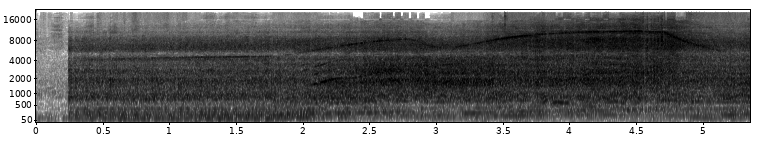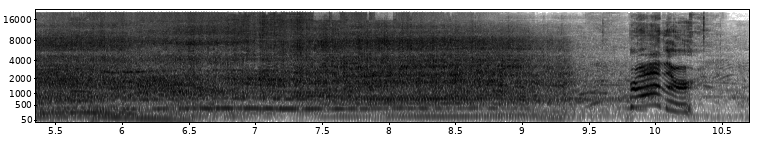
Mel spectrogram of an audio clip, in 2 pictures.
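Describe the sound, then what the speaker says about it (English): A Cadillac CTS-V and a turbocharged truck drag race down an eighth-mile strip at a Street Car Takeover event in Houston. Loud engines roar with rising pitch sweeps through the gears, then fade near the end, with a brief final burst. "Very pretty CTSV versus a turbo truck."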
